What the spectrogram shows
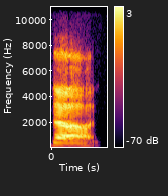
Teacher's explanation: छोटा सा जुबान का ये हिस्सा नोक का अगर हम ऊपर दांतों की तरफ लगाएं तो अदा होता है दाल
